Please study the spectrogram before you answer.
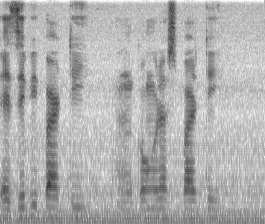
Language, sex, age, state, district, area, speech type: Assamese, male, 18-30, Assam, Goalpara, rural, spontaneous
